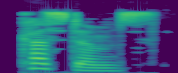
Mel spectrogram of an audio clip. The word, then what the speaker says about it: customs: to the pronunciation. I will show you. So this is customs. Customs.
